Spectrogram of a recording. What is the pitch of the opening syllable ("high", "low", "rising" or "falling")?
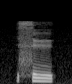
falling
